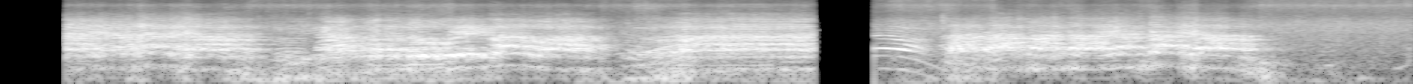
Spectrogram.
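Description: A large group of men chants loudly in unison outdoors.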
